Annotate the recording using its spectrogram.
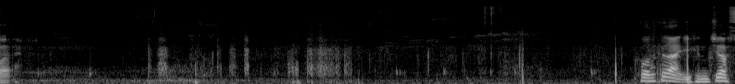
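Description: Footsteps crunch through dry undergrowth.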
